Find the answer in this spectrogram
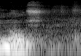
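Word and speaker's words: nous: fuerza motriz que es nose escrito pronunciado nus porque viene de un ditongo heredado del griego, el ditongo omicron y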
